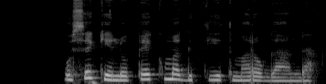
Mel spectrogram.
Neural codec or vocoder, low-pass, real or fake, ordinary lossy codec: none; none; real; none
